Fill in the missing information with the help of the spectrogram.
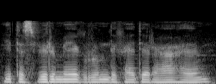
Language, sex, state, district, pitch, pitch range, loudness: Hindi, male, Arunachal Pradesh, Papum Pare, 110 Hz, 110-115 Hz, -16 LUFS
